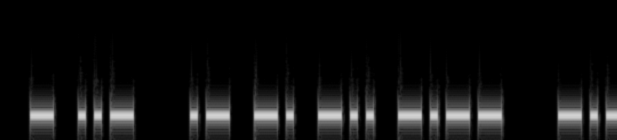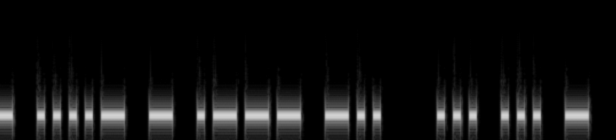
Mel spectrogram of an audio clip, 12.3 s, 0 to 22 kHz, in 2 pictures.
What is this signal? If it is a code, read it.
Morse code, heard as a keyed tone, about 15 wpm, 700 Hz. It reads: TU ANDY K4TJD SST
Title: K1USN SST QSO Practice - 15wpm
